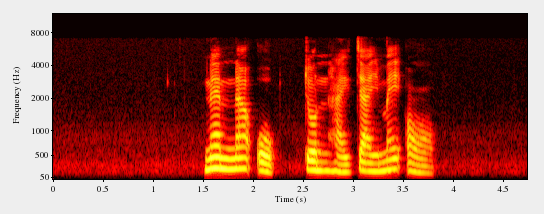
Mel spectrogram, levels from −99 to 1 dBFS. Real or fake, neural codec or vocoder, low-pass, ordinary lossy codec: real; none; 7.2 kHz; none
